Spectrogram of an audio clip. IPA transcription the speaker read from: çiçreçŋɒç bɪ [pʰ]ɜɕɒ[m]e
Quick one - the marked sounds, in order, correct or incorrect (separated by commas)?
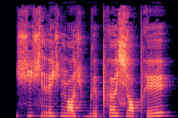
correct, incorrect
